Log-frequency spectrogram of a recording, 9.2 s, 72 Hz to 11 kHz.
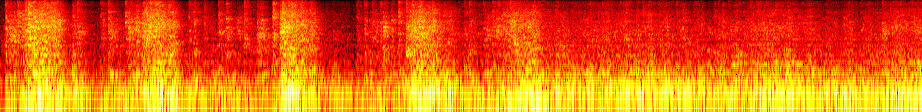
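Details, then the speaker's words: Fox Body 302 V8 build, first start with turbo not fitted, after advancing the distributor clockwise: catches with a few rough bursts, then settles into a steady, even run with no lifter tick; healthy, timing may need slight further adjustment. "so as you can see we had to advance it turn it clockwise a bit to get it to idle right and it still needs a little bit more adjustment probably but like that it would idle and run and it sounded good"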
